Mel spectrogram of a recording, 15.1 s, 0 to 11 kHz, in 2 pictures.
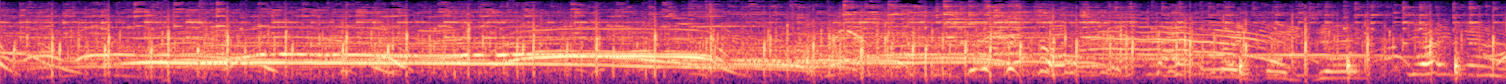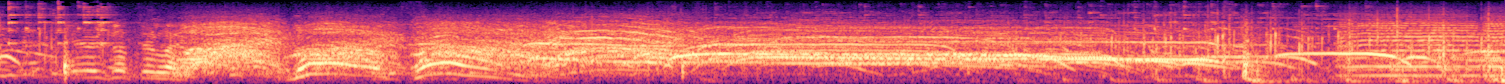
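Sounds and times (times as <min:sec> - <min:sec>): crowd cheering and shouting: 0:00.0 - 0:06.8, 0:08.4 - 0:15.0.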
